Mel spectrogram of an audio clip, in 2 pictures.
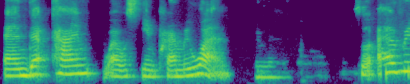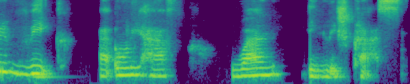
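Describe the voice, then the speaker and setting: A woman from China who is not an English speaker, teaching a children's English class online in a slow, patient, clear way. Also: fairly high pitch, animated, darkish tone, low-quality recording. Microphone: video call.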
